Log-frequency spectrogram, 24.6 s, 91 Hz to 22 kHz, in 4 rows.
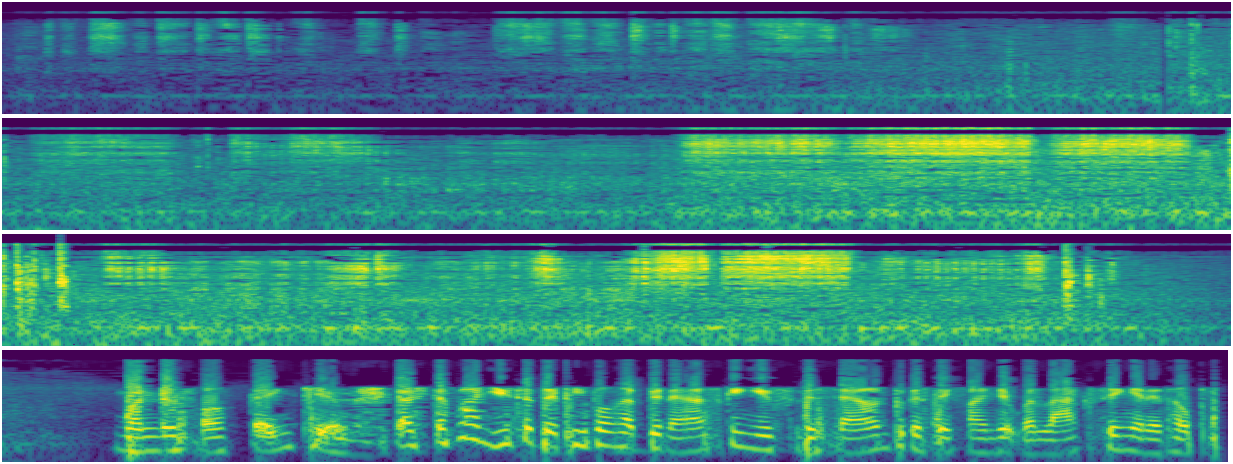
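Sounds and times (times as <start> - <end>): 
sped-up Sharpie markers drawing on paper: 0.0 - 4.6, 5.6 - 17.7
speech: 19.5 - 24.5.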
